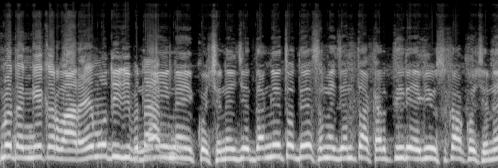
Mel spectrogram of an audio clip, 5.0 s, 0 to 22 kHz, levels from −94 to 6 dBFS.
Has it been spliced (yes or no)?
no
